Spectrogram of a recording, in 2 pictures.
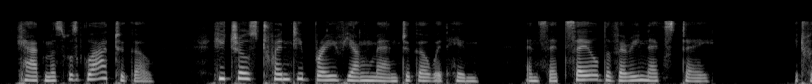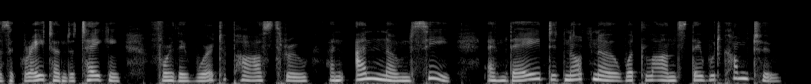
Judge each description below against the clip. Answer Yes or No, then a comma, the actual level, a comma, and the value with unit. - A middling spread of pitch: Yes, average, 4.0 semitones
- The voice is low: No, medium, 185 Hz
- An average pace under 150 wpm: No, average, 175 wpm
